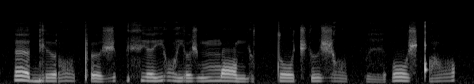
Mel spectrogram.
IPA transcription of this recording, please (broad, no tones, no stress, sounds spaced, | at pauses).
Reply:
ɛ bʲ ø ɾ ɔ̤ pʼ ø ʒ | fʲ ɛ j ɔ̤ j ø ʒ mː ɔ mʲ ɔ̤ tː o t͡ʃʼ ɨ ʒ ɔ̤ pː e̤ | o ʒ qʼ ɔ̤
